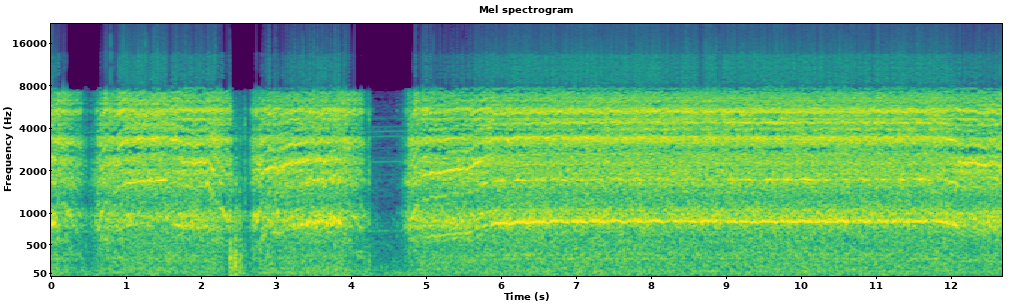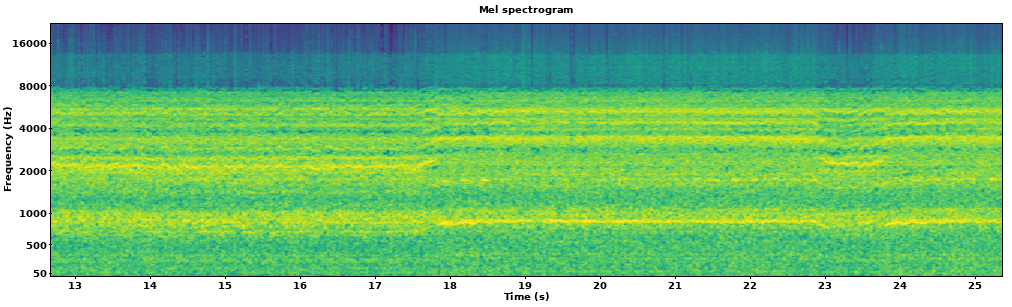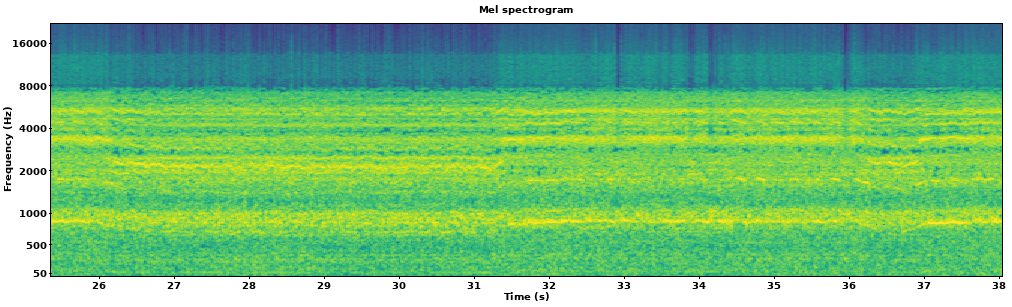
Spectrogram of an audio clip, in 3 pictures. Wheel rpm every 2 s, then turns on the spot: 160, 150, 120, 230, 230, 230, 210, 200, 210, 230, 230, 230, 230, 210, 210, 210, 230, 230, 220.
none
